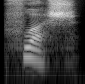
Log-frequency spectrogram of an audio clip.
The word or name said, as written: flush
